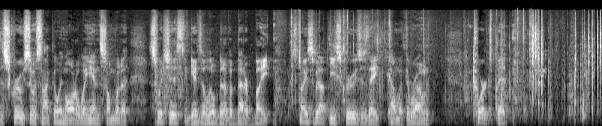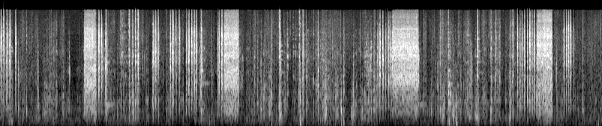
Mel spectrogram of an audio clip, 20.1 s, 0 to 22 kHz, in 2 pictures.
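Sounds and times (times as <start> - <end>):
bracket and screws clattering: 4.9 - 20.0
cordless drill driving screws: 11.4 - 11.8, 12.6 - 14.1, 16.3 - 17.1, 18.5 - 19.7.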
